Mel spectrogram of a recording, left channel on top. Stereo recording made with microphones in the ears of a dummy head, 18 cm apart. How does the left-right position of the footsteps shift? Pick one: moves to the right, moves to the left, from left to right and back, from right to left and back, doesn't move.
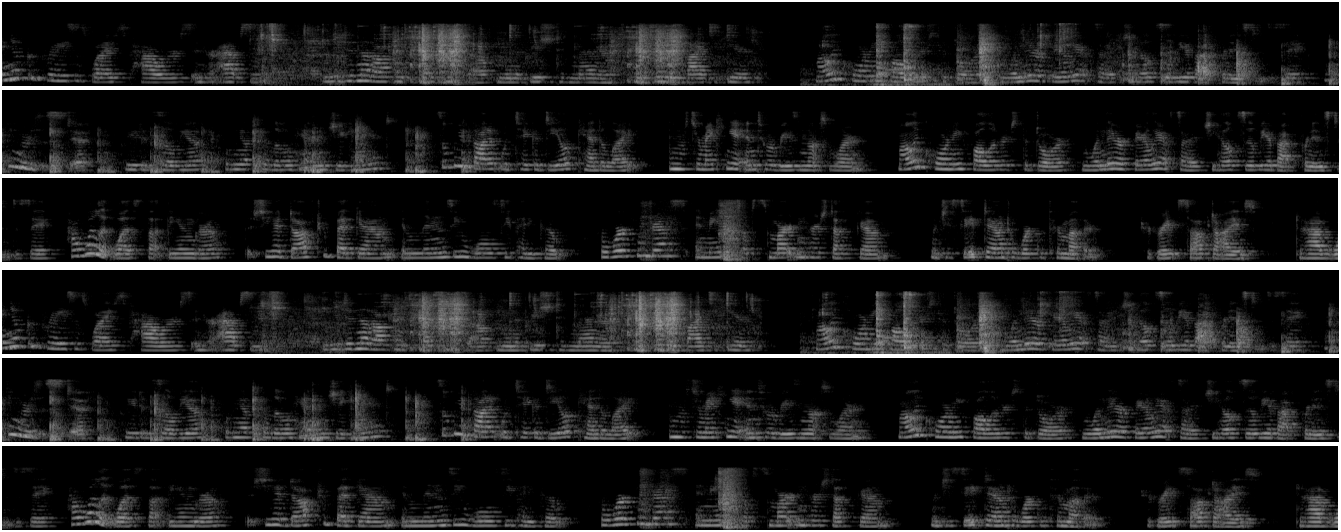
moves to the right.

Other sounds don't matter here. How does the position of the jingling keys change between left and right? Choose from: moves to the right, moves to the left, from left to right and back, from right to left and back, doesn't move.
from left to right and back.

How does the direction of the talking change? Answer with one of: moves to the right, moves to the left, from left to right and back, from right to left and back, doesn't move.
moves to the left.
